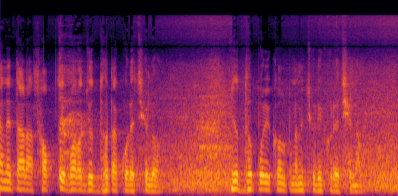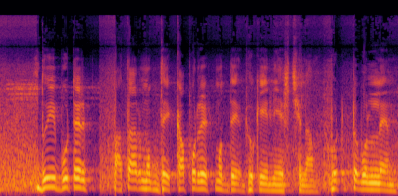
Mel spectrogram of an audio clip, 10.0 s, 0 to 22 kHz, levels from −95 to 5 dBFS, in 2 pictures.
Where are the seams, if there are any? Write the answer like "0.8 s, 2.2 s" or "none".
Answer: 5.1 s, 6.2 s, 9.0 s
